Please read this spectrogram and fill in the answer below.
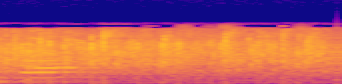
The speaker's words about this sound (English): Oh, yeah, keep clapping. Yeah. So keep clapping until it's not awkward. Gets weird for everybody.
